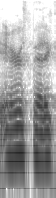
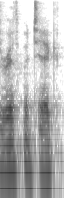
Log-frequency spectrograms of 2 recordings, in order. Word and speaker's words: arithmetic: down but reading it out a sequ an arithmetic sequence I know it looks like it says arith metic they are the I mean it's exact same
